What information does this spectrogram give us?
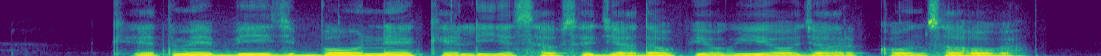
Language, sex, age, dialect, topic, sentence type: Magahi, male, 25-30, Western, agriculture, question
